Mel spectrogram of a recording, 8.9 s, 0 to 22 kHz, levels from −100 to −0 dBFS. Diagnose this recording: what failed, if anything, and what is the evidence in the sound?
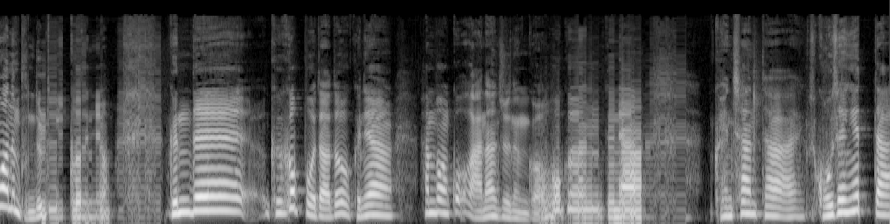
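The buffer stage was likely starved and looped short chunks, giving robotic sound from repeated short buffers at 0.43–1.61 s and 5.40–6.87 s: a rigid 134 Hz metallic buzz.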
